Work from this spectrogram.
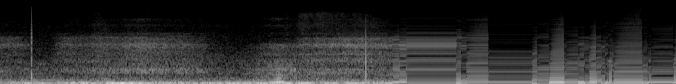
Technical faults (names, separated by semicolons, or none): loud pop; robotic sound from repeated short buffers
